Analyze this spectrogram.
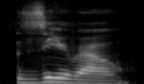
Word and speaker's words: zero: 왜냐하면 이 단어는 제로가 아니라 zero, zero 이렇게 소리가 나기 때문입니다. 이 단어의 첫 번째 음절을 제라고 읽으시면 안 돼요. 이 첫 번째 음절은 zero, zero 귀라는 뜻인 ear에 z가 붙었다고 보시면 돼요.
